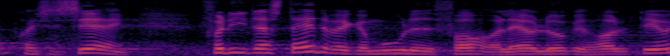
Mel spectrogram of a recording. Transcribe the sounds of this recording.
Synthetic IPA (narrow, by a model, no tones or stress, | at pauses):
pʰʁɛsise̝ɐ̰eŋ | fɒ̽dḭːd̥ɑsd̥ɛːðˠiʋeɡ̥æɐmuːlihe̝ð̞̰ˠfɒ̽ːlɛːʊlɔ̽ɡ̥əð̞̩ˠɦɒ̽l̰d̥e̝æ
